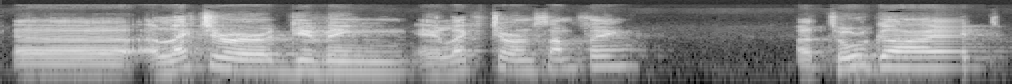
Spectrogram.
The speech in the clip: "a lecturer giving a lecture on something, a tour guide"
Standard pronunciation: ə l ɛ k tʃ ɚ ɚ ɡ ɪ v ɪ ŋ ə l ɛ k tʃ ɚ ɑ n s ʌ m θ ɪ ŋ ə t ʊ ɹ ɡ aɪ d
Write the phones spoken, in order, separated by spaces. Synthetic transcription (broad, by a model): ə l ɛ k tʃ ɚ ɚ ɡ ɪ v ɪ ŋ ə l ɛ k tʃ ɚ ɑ n s ʌ m θ ɪ ŋ ə t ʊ ɹ ɡ aɪ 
